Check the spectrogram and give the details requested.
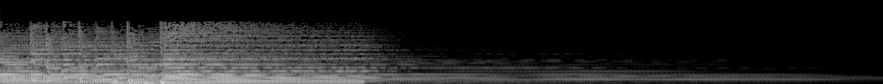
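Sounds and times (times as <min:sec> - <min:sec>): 
band playing: 0:00.0 - 0:04.1.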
